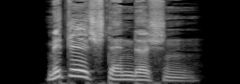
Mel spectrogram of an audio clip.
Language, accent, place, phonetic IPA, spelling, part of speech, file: German, Germany, Berlin, [ˈmɪtl̩ˌʃtɛndɪʃn̩], mittelständischen, adjective, De-mittelständischen.ogg
- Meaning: inflection of mittelständisch: 1. strong genitive masculine/neuter singular 2. weak/mixed genitive/dative all-gender singular 3. strong/weak/mixed accusative masculine singular 4. strong dative plural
